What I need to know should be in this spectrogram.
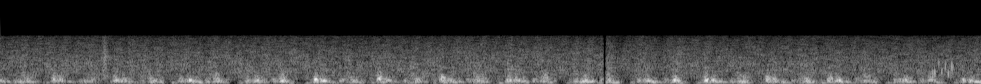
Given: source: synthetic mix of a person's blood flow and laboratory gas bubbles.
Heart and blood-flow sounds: Doppler ultrasound of blood flow; precordium
9.31-9.56 s: bubbles
From the record:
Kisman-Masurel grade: 112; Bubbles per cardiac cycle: 1 to 2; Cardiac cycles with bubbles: 1 to 10%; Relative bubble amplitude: moderate (0.250 to 0.450); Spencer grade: 1 (occasional bubble signal discernible with the cardiac motion signal, with majority of cardiac periods free of bubbles); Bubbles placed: anywhere in the cardiac cycle

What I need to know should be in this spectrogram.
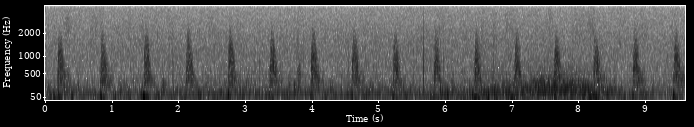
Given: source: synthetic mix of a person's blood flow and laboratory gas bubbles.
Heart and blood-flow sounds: Doppler ultrasound of blood flow; subclavian vein
3.70-3.85 s: bubbles
From the record:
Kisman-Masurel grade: 112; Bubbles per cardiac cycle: 1 to 2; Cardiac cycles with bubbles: 1 to 10%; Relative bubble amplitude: moderate (0.250 to 0.450); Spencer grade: 1 (occasional bubble signal discernible with the cardiac motion signal, with majority of cardiac periods free of bubbles); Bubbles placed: anywhere in the cardiac cycle

